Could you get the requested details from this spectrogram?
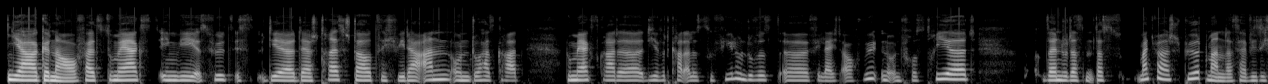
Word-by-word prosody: Ja 195 -3 +9
genau. 170 -6 +5
Falls 190 +1 0
du 200 - -4
merkst, 200 +1 +4
irgendwie 195 -1 +1
es - - -4
fühlt 215 -1 -2
ist 190 - -13
dir 185 -2 +2
der 180 0 0
Stress 210 +3 -1
staut 190 -1 0
sich 180 -2 -9
wieder 180 0 0
an 220 +2 +2
und 185 -2 -2
du 190 - -3
hast 190 -1 -5
grad 180 -2 -4 0.4
du 200 - -3
merkst 200 0 +2
grade, 190 -2 -1
dir 195 +2 -6
wird 195 - -12
grad - - -6
alles 180 0 -7
zu 175 - -16
viel 240 +8 -6
und 250 - 0
du 210 - -5
wirst, 205 0 -8
äh, 185 0 -3
vielleicht 170 -2 -8
auch 165 +5 -10
wütend 250 -6 -5
und 175 -1 -9
frustriert. 235 +6 0 0.7
Wenn 195 0 +3
du 190 - +1
das 190 -1 -2
m - - -6
das 200 +5 -7
manchmal 240 0 0
spürt 255 +4 -2
man 180 -5 0
das 160 +2 -6
ja, 175 -2 -6
wie 180 - -4
sich 180 0 -8
190 Hz, 235 wpm, -22 LUFS, 180-205 Hz, 0.7 s, Ja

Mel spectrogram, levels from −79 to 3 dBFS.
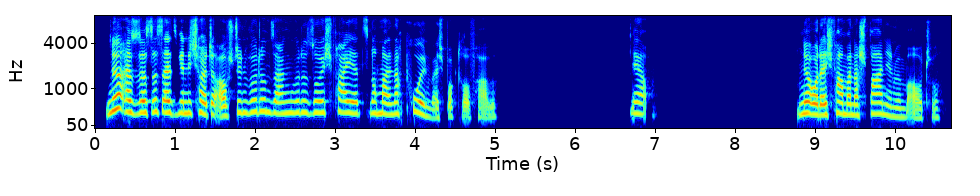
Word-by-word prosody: Ne, 325 +6 +6
also 300 -3 +4
das 295 0 +4
ist, 310 0 -3
als 295 -3 +6
wenn 285 0 0
ich 285 +1 -3
heute 260 -2 +2
aufstehen 290 +7 -1
würde 315 +2 -3
und 310 - -4
sagen 285 0 -3
würde: 295 0 -5
„So, 290 +1 -3
ich 295 - -4
fahre 300 -2 0
jetzt 275 0 -2
nochmal 275 -2 -1
nach 275 +1 -4
Polen, 270 - -1
weil - - -8
ich - - -11
Bock - - -10
drauf - - -9
habe.“ - - -9 1.7
Ja. 270 -2 -4 1.8
Ne, 275 +1 +4
oder 245 -1 +6
ich 250 - 0
fahre 275 -2 +3
mal 255 - +2
nach 240 -1 -1
Spanien 270 -4 -2
mit 200 - -8
dem - - -10
Auto. 190 +1 -9
280 Hz, 200 wpm, -23 LUFS, 255-295 Hz, 1.8 s, Ne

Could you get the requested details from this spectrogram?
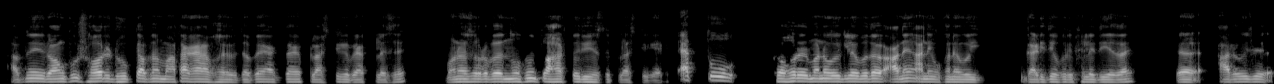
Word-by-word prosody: আপনি 140 - -3 0.2
রংপুর 135 +4 +1
শহরে 140 +1 +4
ঢুকতে 130 +1 -1
আপনার 135 +1 -1
মাথা 120 +3 +1
খারাপ 125 -2 +3
হয়ে 115 -1 -2
যাবে। 110 +3 -4
এক - - -11
জায়গায় 120 -1 -2
প্লাস্টিকের 115 +1 -5
ব্যাগ 110 0 -3
ফেলেছে। 110 +2 -6 0.5
মনে 115 +3 -1
হচ্ছে 125 0 0
ওটার 130 0 +1
মধ্যে 130 -1 +5
নতুন 140 +2 +2
পাহাড় 125 0 +3
তৈরি 125 -2 +1
হয়েছে 110 - -6
প্লাস্টিকের। 105 -2 -10 0.2
এত! - - -20 0.7
শহরের 140 +1 +4
মানে 140 0 +4
ওইগুলা 135 0 +3
বোধহয় 135 0 +4
আনে, 135 +3 +3
আনে 125 - +1
ওখানে 120 0 -2
ওই 115 - 0 0.5
গাড়িতে 115 +2 -1
করে 115 -1 -3
ফেলে 115 -1 -2
দিয়ে 115 -1 +1
যায়। 120 +3 0 0.4
অ্যা 115 +1 +3 0.4
আর 115 - +2
ওই 125 - +1
যে, 125 - +1
125 Hz, 195 wpm, -25 LUFS, 115-135 Hz, 0.7 s, মধ্যে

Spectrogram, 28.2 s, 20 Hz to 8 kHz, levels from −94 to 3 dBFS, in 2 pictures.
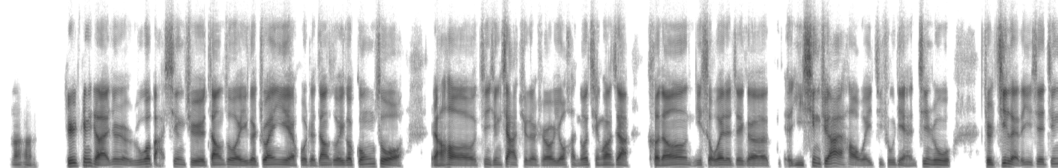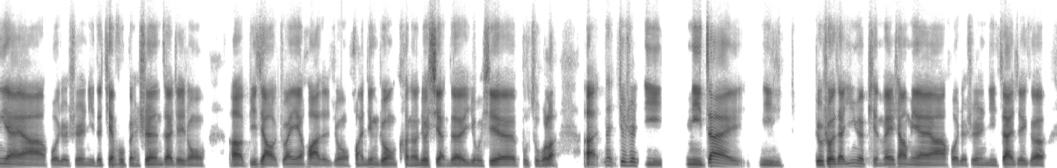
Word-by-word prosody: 嗯 100 -1 -5
哼， 95 -2 -8 0.4
其 130 - +5
实 140 - +4
听 150 +2 +1
起 - - -1
来 90 0 +6
就 115 +4 -5
是 115 - -2
如 95 +3 -7
果 120 +2 +3
把 - - 0
兴 115 -3 -4
趣 90 -3 +1
当 100 +2 +3
做 95 -3 +1
一 90 - -2
个 100 0 0
专 105 0 +3
业， 105 -2 +2
或 - - -5
者 - - -4
当 95 0 +2
做 100 -1 -1
一 - - 0
个 95 0 +2
工 110 +5 -2
作， - - +2 0.3
然 85 0 +3
后 90 -3 +2
进 110 +2 -5
行 100 0 -5
下 100 0 +4
去 - - -8
的 90 -2 -4
时 - - -5
候， 95 0 +1
有 95 +1 -1
很 95 -3 -9
多 100 - 0
情 95 -2 -5
况 95 -1 +1
下， - - +4 0.2
可 - - +2
能 100 +4 +3
你 95 +2 -5
所 - - -1
谓 100 - +3
的 95 -1 -1
这 100 +2 -2
个， 85 -2 0 0.2
呃， - - -3
以 90 +2 -5
兴 - - +4
趣 - - +3
爱 - - +4
好 95 -2 -1
为 90 +1 -4
基 105 - -14
础 100 0 -9
点 80 -3 -3
进 120 -2 -3
入， 100 -3 -1 0.4
就 105 -1 +2
积 135 +8 +3
累 - - +2
的 - - -3
一 105 +1 -5
些 110 +2 -1
经 120 -1 -6
验 115 -2 +4
啊， 90 -1 +1
或 100 +3 -7
者 90 - -7
是 95 +1 -6
你 85 -2 -10
的 - - -2
天 110 +5 +1
赋 110 0 -7
本 80 -4 -6
身， 105 +3 +1
在 105 0 +2
这 105 0 -2
种， 85 -3 -5 0.3
呃， 90 -1 +4
比 105 +2 -6
较 95 -4 +2
专 110 +5 -3
业 105 -2 0
化 95 -1 +1
的 90 - -7
这 90 - -12
种 90 0 -7
环 90 -1 -3
境 100 -1 -5
中， 95 0 0
可 - - -5
能 80 +1 -3
就 100 0 +1
显 - - +3
得 85 0 +2
有 85 -2 -6
些 90 -1 +3
不 - - -11
足 - - -6
了。 - - +4 0.4
啊， 110 0 +5
那 175 - -6
就 170 - -5
是 160 -2 -3
你 95 -2 -1 0.3
你 105 -2 +2
在 105 - +3 0.2
你 90 -5 -7 0.4
比 - - -1
如 95 - +1
说 115 +3 +5
在 120 - +3
音 130 +5 -8
乐 130 - -1
品 85 - -6
味 110 +6 +2
上 110 -1 0
面 100 -2 +3
呀， 90 -1 +2
或 - - -5
者 95 - -8
是 100 0 -6
你 90 -2 -8
在 105 +2 +4
这 100 0 -5
个 90 -1 0
95 Hz, 280 characters per minute, -25 LUFS, 90-105 Hz, 0.4 s, 来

